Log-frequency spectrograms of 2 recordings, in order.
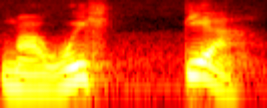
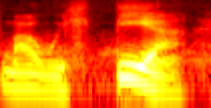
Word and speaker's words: mahuistía: También, por ejemplo, el mahuistía, tia, ahí vamos a encontrar que la i también lleva acento, entonces no es mahuistia, no, es mahuistía.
